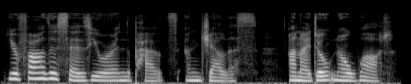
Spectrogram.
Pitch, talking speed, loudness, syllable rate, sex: 190 Hz, 220 wpm, -17 LUFS, 5.1 syllables/s, female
